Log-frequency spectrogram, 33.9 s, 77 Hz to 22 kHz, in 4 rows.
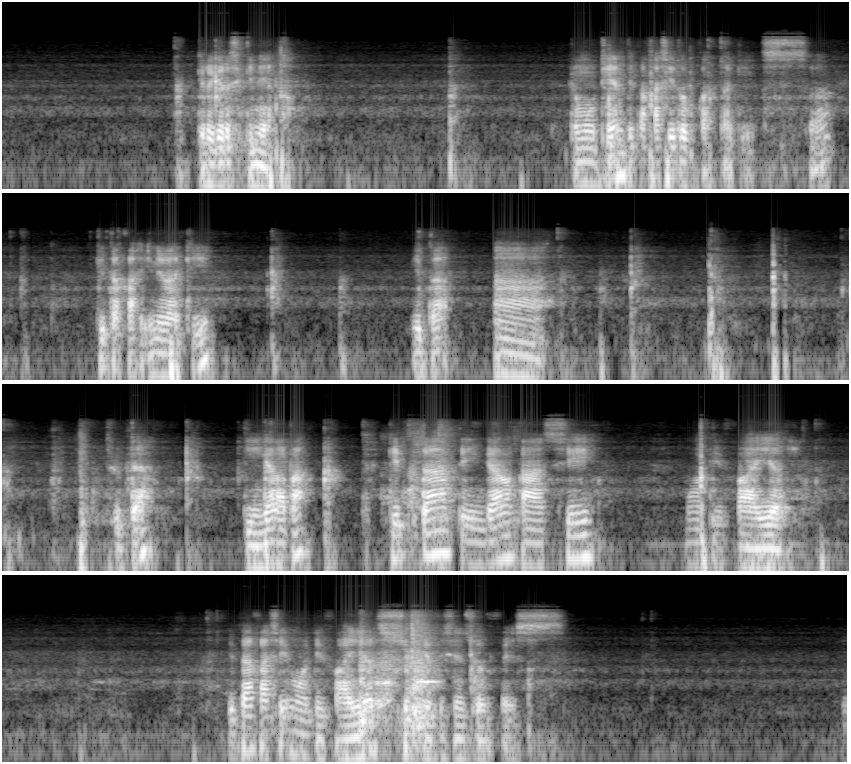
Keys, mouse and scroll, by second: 2.1 middle click, 6.5 ctrl+r, 9.3 click, 9.6 click, 11.1 middle click, 12.6 click, 14.3-14.9 scroll down 3, 14.8 middle click, 16.1 `, 17.3-17.8 scroll down 5, 18.2-18.8 scroll up 4, 18.8 middle click, 24.0 l, 24.9 click, 30.0 middle click, 31.7 click.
